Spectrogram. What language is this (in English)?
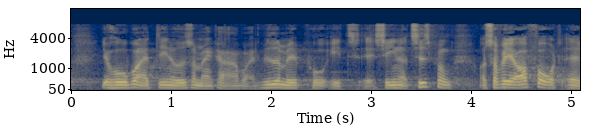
Danish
